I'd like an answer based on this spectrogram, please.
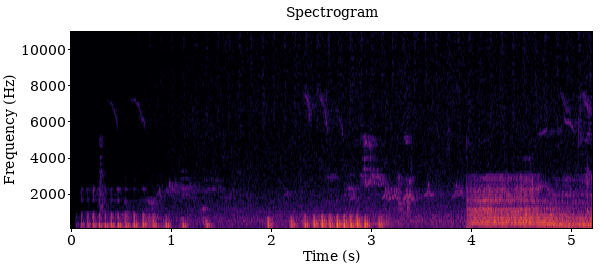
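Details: Cougar growling: a fast train of low pulsed grunts, two bursts of rhythmic throbbing pulses, then a harsh, broad, hissing snarl held to the end.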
